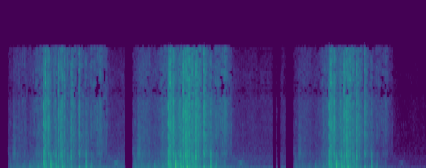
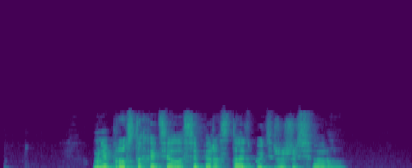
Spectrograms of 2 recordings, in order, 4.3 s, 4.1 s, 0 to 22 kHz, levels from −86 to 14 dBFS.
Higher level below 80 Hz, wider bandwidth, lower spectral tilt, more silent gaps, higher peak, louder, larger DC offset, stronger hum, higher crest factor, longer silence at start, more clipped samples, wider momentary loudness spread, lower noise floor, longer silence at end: about the same, -56 dBFS vs -54 dBFS; first, 16.5 kHz vs 7.8 kHz; second, -2 dB/octave vs -5.5 dB/octave; first, 1.25-1.33 s, 2.85-2.93 s vs none; second, -6 dBFS vs -2 dBFS; second, -29 LUFS vs -20 LUFS; neither; neither; first, 26 dB vs 20 dB; second, 0.1 s vs 0.95 s; neither; first, 21 LU vs 8 LU; second, -53 dBFS vs -72 dBFS; second, 0.4 s vs 0.65 s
